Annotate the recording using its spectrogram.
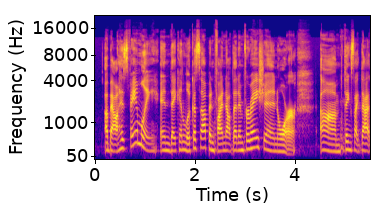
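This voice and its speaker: With a Southern US accent, a woman speaks at a moderate pace in a fairly low pitch, using ordinary pitch variation. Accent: Southern twang. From US South, Florida Panhandle. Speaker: real estate agent. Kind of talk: podcast interview. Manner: conversational.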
